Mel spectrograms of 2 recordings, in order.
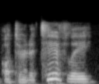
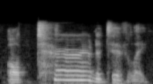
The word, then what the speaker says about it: alternatively: I think he was saying alternatively like in Spanish putting it on the penultimate but it's alternatively.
